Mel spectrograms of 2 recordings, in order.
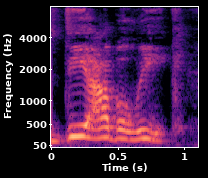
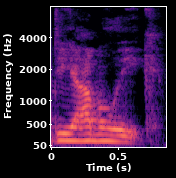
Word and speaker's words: Diabolique: It's Diabolique.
